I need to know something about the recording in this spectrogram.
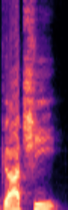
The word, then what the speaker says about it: Gachi: I've heard gacha cuda, but he said gotchi.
